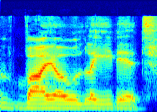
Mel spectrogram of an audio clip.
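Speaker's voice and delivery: "violated" drawn out slowly, air between syllables. Recounting using the word with someone who felt violated, slow, breathy 'violated'. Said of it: "I said it in a way that is kind of slow and separated by air".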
